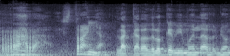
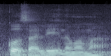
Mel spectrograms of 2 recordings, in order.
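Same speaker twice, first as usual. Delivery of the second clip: soft and moved; 6 semitones lower, 5 dB quieter, slower than usual. Real, not acted. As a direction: lower and softer, tender awe. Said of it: "pastor moved, soft". (con ternura, en voz baja y conmovida)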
